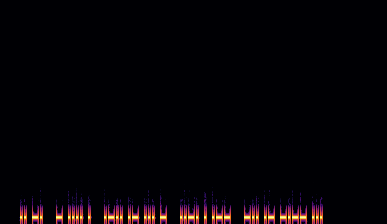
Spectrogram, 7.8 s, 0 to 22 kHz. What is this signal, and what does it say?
Morse code, heard as a keyed tone, about 30 wpm, 700 Hz. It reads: IN THE LAST FEW DAYS
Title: Sets of 5 Words Encore2 30wpm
